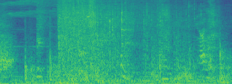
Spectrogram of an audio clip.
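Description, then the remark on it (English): A loud crash as a boy bolts and slams into a chair, with clattering and rattling that continues for a few seconds before settling into scattered knocks. “Lucius moves and Danny bolts and collides with a chair.”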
